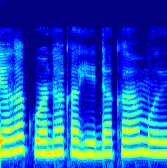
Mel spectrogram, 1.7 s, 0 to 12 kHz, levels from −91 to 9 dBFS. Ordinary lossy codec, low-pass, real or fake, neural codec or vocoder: none; 7.2 kHz; fake; codec, 16 kHz, 0.8 kbps, ZipCodec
